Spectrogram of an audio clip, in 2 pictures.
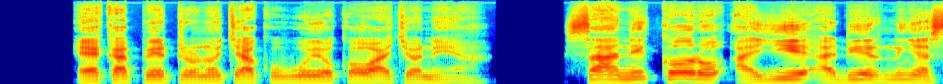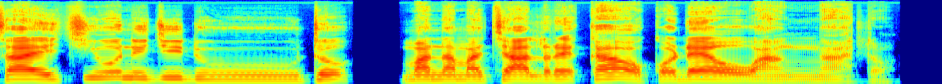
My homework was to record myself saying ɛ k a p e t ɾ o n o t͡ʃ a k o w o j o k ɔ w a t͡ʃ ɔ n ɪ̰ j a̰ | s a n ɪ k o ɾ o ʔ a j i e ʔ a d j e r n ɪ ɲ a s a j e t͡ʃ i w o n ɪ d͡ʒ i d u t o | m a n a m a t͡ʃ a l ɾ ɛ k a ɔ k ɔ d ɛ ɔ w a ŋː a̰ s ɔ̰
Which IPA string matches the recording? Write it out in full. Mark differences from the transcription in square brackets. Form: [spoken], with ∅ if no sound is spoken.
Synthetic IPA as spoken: ɛ k a p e t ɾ o n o t͡ʃ a k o w o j o k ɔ w a t͡ʃ ɔ n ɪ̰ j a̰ | s a n ɪ k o ɾ o ʔ a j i e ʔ a d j e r n ɪ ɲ a s a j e t͡ʃ i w o n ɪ d͡ʒ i d u t o | m a n a m a t͡ʃ a l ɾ ɛ k a ɔ k ɔ d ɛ ɔ w a ŋː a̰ [t] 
